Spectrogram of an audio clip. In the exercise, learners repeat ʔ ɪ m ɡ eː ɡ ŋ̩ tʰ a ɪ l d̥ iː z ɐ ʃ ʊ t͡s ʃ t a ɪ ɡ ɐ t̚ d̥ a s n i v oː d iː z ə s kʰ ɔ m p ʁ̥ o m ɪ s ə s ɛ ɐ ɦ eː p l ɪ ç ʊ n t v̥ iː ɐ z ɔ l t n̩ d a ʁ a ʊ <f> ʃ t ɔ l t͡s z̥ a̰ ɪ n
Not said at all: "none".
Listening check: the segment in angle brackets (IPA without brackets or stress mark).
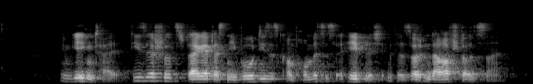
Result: f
